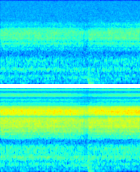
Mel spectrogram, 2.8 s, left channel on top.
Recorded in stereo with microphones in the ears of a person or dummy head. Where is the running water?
85° right.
